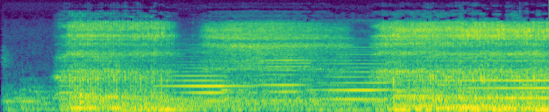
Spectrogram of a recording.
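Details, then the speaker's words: Acted snoring in a comedy skit about a brother snoring: rough, low, rattling sleep-breathing sounds in a few bursts, with music playing over them. "هذا شلون بيه بس يشخر علي"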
